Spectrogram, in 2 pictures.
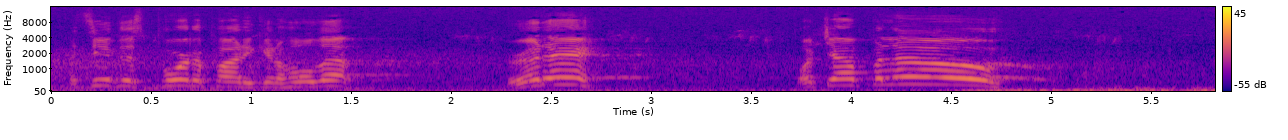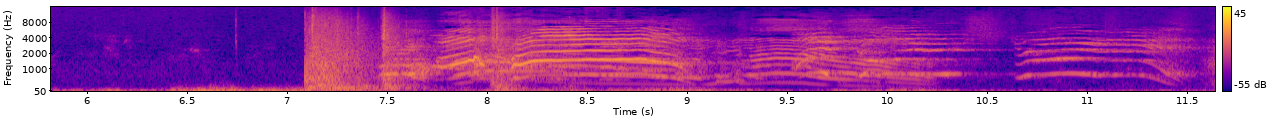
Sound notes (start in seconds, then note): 5.6 wind; 7.1 crash; 7.4 screaming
